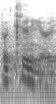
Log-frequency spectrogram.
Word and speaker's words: pecuniary: to conflict of interest and, how do you pronounce that, Paul? Pecuniary interests? Pecuniary. Pecuniary, yes.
